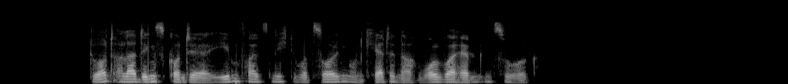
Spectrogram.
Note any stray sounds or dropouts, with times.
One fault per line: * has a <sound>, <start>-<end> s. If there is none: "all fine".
all fine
